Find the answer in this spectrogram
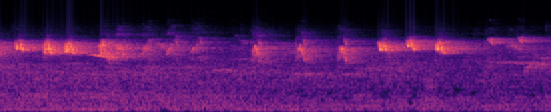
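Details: Javan bush lark, six months old, singing profusely. Thin, high notes are repeated in quick pairs and short buzzy runs, with a slight hiss behind them.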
